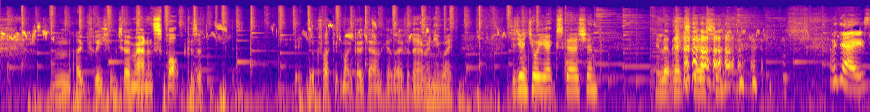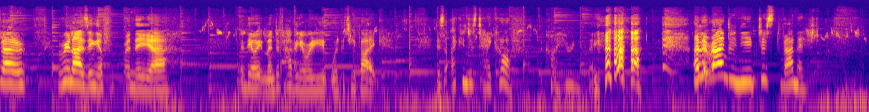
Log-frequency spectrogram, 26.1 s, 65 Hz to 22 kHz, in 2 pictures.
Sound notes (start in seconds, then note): 10.0 laughter; 22.0 laughs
